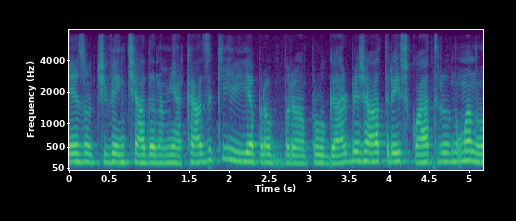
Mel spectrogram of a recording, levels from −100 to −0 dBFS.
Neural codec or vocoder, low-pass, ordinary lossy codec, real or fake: none; 7.2 kHz; none; real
